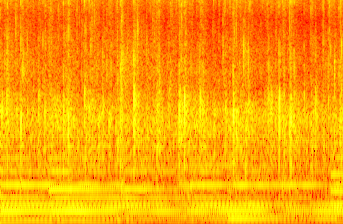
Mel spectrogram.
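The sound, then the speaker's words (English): Audience applause, a dense, steady patter of many hands clapping for the full couple of seconds, with a constant low tonal hum sitting underneath the clatter. “Let's put our hands together for Robin.”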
